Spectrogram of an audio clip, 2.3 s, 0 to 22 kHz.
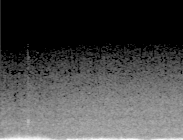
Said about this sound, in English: However, at around 1 p.m., the weather began to drastically change. The calm breeze blowing in from the ocean suddenly shifted to a strong wind coming in from the mountains.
